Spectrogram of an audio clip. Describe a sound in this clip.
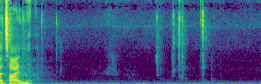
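A screwdriver clicks softly as it turns small screws.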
